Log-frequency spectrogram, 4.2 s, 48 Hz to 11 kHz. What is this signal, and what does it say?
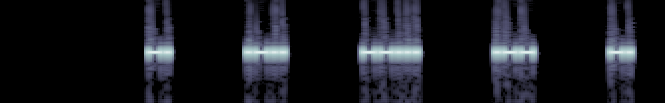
Morse code, heard as a keyed tone, about 46 wpm, spaced as for 15 wpm, 690 Hz. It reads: NL7WN
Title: USA Call Signs - 5 Characters - 6x Character Spacing - 45wpm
